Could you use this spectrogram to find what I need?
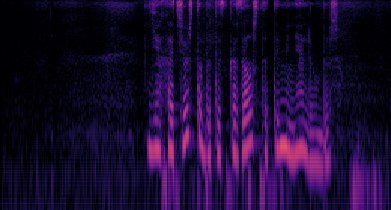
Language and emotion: Russian, positive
